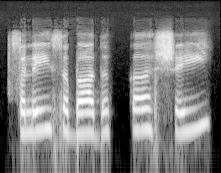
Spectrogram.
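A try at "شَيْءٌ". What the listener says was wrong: शै ही है, सिर्फ शै। आप देखें, या तो आप तनवीन पढ़ें या आप इस पे स्टॉप करें,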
